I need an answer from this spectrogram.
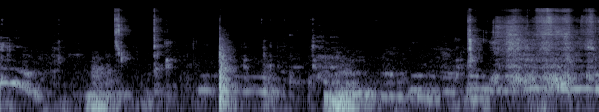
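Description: A person chewing a mouthful of noodles and chicken close to the microphone, with wet mouth smacks and several sharp clicks, and a louder rush of noise near the end.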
